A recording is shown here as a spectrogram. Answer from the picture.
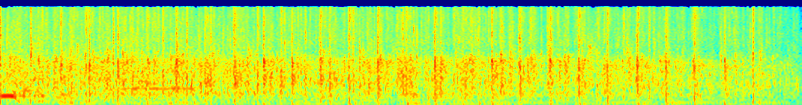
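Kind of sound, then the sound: crowd, audience applause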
